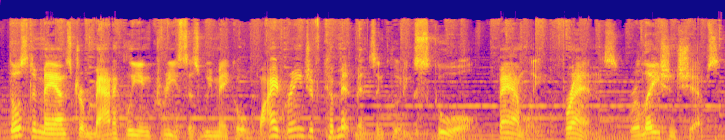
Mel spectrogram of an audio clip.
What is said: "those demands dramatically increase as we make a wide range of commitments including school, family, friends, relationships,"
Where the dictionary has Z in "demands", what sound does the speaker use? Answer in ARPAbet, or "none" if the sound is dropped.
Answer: Z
